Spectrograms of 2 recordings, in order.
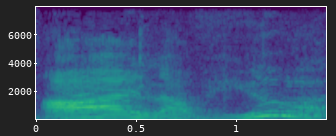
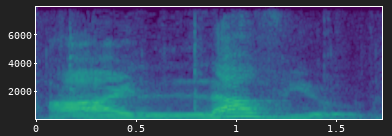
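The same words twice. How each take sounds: First: Low, slow, landing on "you"; stress on YOU. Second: Low, very slow, "love" drawn out; stress on LOVE. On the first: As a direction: draw it out towards a lingering "you". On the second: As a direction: stretch "love" long, low and falling. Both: Shown as a demonstration. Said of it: "so much depends on the inflection".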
